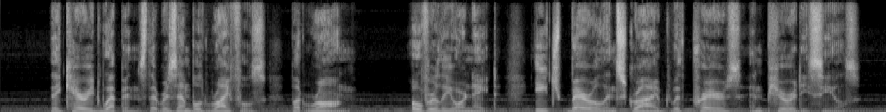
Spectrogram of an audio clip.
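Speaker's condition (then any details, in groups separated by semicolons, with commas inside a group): No condition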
